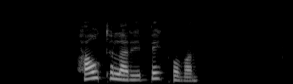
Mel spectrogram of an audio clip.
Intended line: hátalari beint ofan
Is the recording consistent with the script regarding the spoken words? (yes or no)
yes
